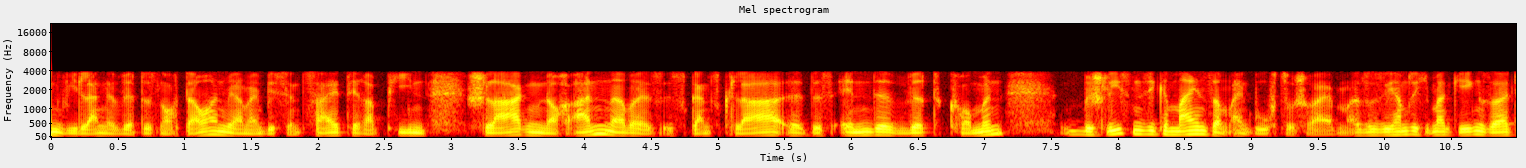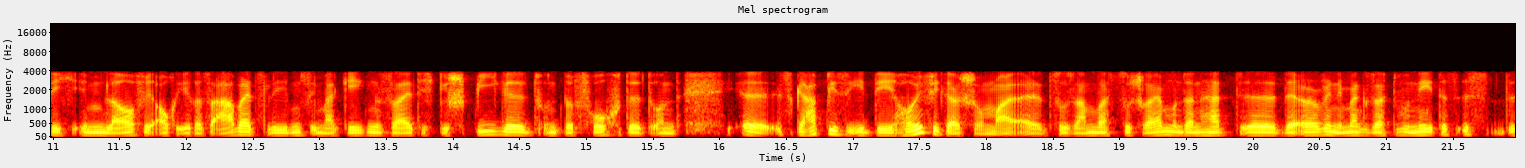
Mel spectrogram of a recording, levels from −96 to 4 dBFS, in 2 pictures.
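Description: Speech carried over G.711 A-law telephone coding at 64 kbps, its line band running from 150 Hz to 3.6 kHz with nothing above 3.7 kHz, and no faults to report.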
